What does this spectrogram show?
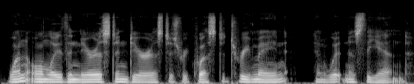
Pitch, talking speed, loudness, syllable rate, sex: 110 Hz, 205 wpm, -15 LUFS, 6.5 syllables/s, male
